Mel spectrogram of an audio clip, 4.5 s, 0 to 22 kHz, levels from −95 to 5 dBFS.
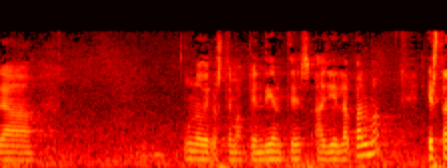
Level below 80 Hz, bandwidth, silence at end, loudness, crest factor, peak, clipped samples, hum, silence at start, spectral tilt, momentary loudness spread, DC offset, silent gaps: -50 dBFS; 11.5 kHz; 0 s; -32 LUFS; 24 dB; -10 dBFS; under 0.1%; none; 0 s; -3 dB/octave; 18 LU; under 0.1%; none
